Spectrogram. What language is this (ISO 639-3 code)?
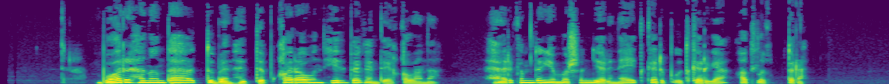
bak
